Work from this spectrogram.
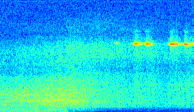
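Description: Even tyre rumble on a smooth road that fades away, with no humming note on top; the wheel bearings sound healthy.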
